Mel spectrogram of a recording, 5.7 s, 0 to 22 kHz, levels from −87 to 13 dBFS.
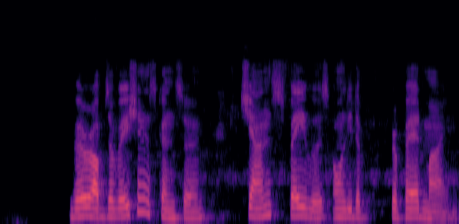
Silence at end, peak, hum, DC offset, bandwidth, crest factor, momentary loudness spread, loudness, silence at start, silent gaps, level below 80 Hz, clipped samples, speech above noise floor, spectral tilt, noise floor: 0 s; -14 dBFS; none; under 0.1%; 7.4 kHz; 20 dB; 12 LU; -34 LUFS; 0.9 s; none; -76 dBFS; under 0.1%; over 56 dB; -7 dB/octave; under -90 dBFS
